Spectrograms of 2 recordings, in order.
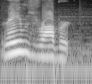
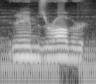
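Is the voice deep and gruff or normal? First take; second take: normal; deep gruff. First: It is said in his normal voice. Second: It is said in a deep, gruff voice.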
